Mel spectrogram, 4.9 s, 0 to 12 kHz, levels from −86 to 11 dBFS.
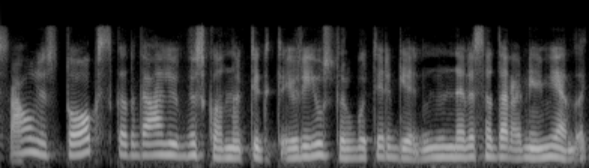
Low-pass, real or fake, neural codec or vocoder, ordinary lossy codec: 7.2 kHz; fake; codec, 16 kHz, 1 kbps, FreqCodec, larger model; Opus, 64 kbps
